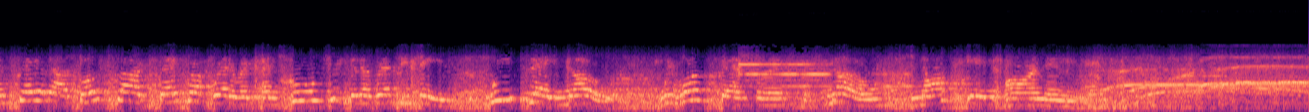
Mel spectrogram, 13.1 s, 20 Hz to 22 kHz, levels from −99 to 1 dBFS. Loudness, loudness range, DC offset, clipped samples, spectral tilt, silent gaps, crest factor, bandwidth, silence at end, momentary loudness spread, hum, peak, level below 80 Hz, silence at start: -21 LUFS; 1 LU; under 0.1%; under 0.1%; -11 dB/octave; none; 12 dB; 4.1 kHz; 0 s; 2 LU; none; -8 dBFS; -60 dBFS; 0 s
